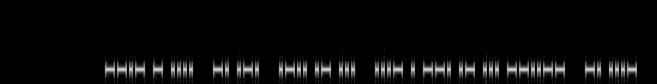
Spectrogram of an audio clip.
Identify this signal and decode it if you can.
Morse code, heard as a keyed tone, about 40 wpm, 700 Hz. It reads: QTH NR LAS VEGAS, NV
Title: Practice QSO - Exchange 1 - Beginning - 40wpm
